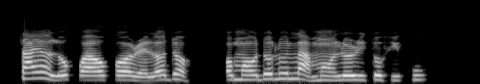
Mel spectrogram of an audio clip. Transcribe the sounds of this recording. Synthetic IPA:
ta˦jɔ˦˨lo˨˦kɔ˧a˧ɔ˧kɔ˧ɾɛ˨lɔ˨˦dɔ˦˨ | ɔ˧mɔ̃˧o˧do˦lo˦la˦˨mɔ̃ː˦˨˧lo˦ɾi˦to˦fi˧ku˦

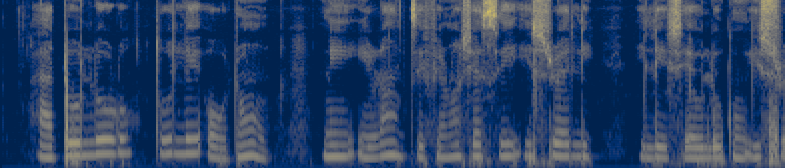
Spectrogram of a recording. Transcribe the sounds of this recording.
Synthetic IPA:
a˨do˧lo˦ɾo˦to˦le˦ɔ˦˨dũ˨˦˨ | nĩ˦i˦˨ɾã˦˨n̩˨ti˧fi˧ɾ̃ã˦ʃɛ˦si˦i˦sɾɛ˧li˦˨ | i˨le˦i˧ʃɛ˧o˧lo˦ɡũ˧i˦sɾɛ˦

